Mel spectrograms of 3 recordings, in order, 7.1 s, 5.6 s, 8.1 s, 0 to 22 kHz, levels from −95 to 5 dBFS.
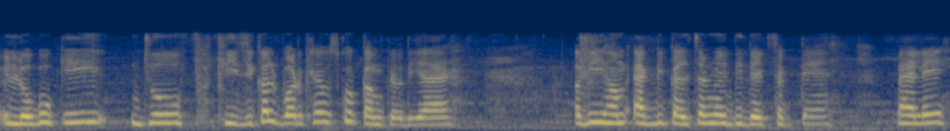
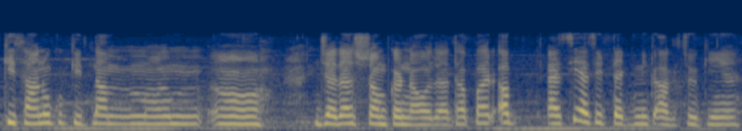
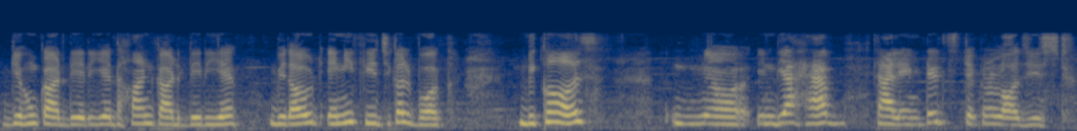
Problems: none marked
